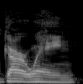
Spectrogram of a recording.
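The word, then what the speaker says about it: Gawain: call him dev darwin they pronounce them the king says garwayne but i mean darwin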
